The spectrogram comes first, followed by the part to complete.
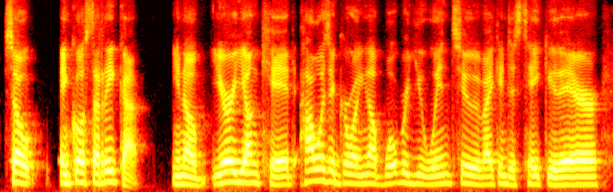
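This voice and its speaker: A man's voice: mid-range voice, steady tone, brisk, mellow, lo-fi sound. A man from Nicaragua, raised in the D.C. area, who hosts the interview and asks friendly, curious questions. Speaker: host. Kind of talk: casual interview.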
